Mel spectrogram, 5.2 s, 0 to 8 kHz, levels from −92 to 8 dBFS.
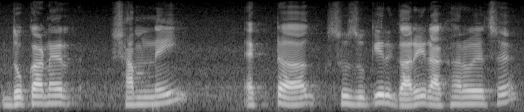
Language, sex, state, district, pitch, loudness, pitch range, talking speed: Bengali, male, Tripura, West Tripura, 145 Hz, -18 LUFS, 140-160 Hz, 90 wpm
